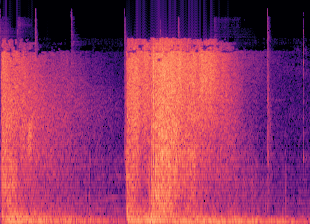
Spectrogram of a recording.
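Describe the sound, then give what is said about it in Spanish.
An explosion blows up a government house with a loud, roaring, crackling blast. It breaks off abruptly partway through, then surges again into a second long, rumbling burst that slowly fades. “Al parecer, uno de los candidatos hizo explotar la Casa de Gobierno.”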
